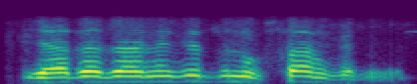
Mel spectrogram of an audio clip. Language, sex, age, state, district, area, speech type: Hindi, male, 60+, Uttar Pradesh, Jaunpur, rural, conversation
